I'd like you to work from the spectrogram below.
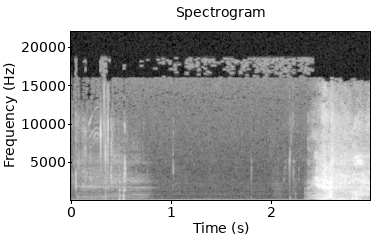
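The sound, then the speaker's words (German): A person with hay fever lets out a loud sneeze with a sharp explosive burst near the end, after a brief quiet intake and faint rustling. “wir können auch einfach mal irgendwie so eine Folge machen, wo du die ganze Zeit am Niesen bist.”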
